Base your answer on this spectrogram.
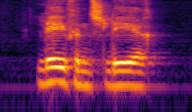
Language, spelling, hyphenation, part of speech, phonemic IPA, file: Dutch, levensleer, le‧vens‧leer, noun, /ˈleː.vənsˌleːr/, Nl-levensleer.ogg
- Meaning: 1. biology 2. doctrine about how one should live one's life, worldview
